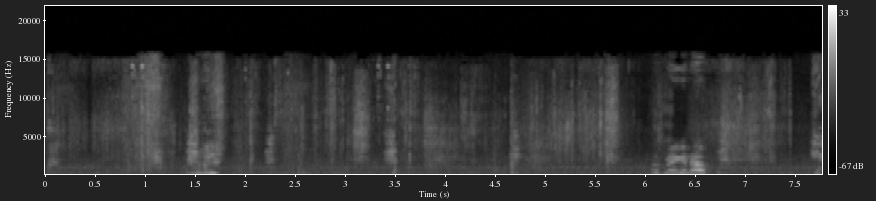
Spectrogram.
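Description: A young woman grunts with effort.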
